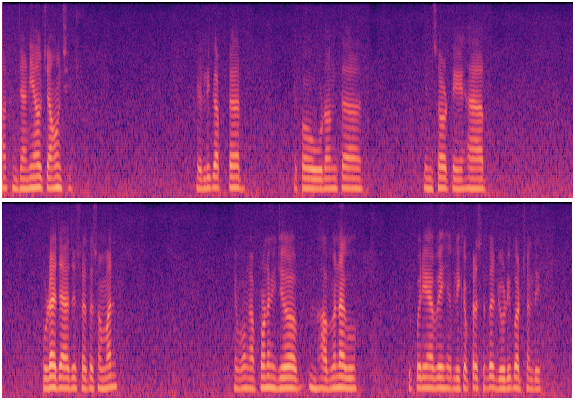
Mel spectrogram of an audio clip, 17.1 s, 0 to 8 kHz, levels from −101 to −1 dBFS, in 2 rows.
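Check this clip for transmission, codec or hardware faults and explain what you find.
One fault recurs: comfort noise in place of the background, in the speech pauses at 1.10–2.90, 5.50–6.32, 7.34–9.18, 10.38–12.04, 13.98–14.66 and 16.70–17.12 s. In each pause the room background, about 22 to 24 dB below the speech, gives way to a steady, featureless hiss about 2 to 3 dB quieter. The detail returns when speech resumes. The likely cause is discontinuous transmission. The sender stops sending audio during pauses, and the receiver synthesises noise roughly matching the background's spectrum.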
